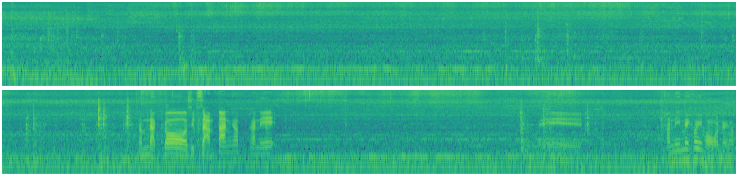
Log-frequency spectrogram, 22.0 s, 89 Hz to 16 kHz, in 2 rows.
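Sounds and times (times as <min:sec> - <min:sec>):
excavator diesel engine running: 0:00.0 - 0:22.0.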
